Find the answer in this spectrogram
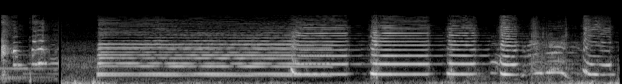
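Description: Car horn sounding, held steady for about two and a half seconds and then given three short honks, over a low rumble.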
